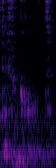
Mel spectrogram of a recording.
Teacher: Trọng âm sẽ rơi vào âm thứ nhất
